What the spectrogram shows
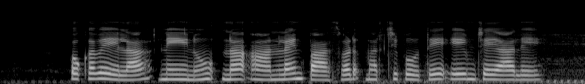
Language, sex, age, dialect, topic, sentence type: Telugu, female, 18-24, Telangana, banking, question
